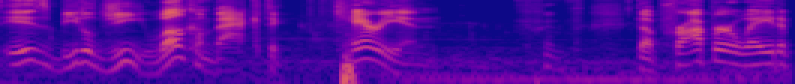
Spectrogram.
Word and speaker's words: Carrion: hello everybody this is beetlej welcome back to carrion the proper way to pronounce it so we're gonna keep on moving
